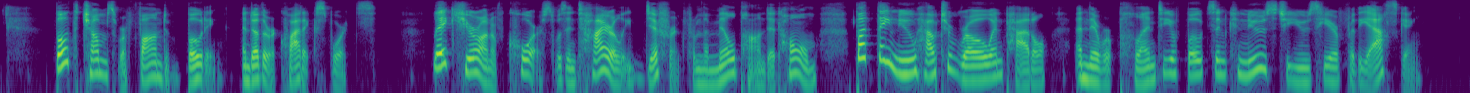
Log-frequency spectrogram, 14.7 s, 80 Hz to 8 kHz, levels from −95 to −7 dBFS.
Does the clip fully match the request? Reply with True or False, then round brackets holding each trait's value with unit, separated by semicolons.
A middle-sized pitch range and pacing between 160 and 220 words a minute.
False (6.2 semitones; 180 wpm)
